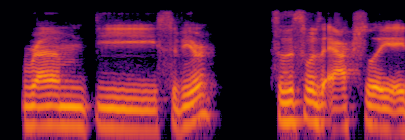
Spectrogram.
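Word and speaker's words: remdesivir: um two listings for I believe it's pronounced REM D severe so this was actually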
